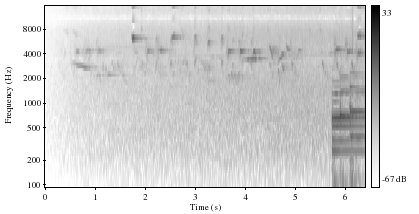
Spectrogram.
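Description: Birds chirping and calling over a faint outdoor hiss that fades in. Near the end, music comes in much louder with held notes.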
